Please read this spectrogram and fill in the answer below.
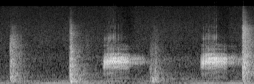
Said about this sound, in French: La porte s'ouvre.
